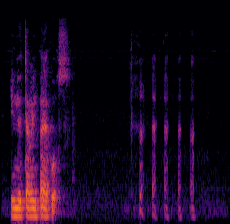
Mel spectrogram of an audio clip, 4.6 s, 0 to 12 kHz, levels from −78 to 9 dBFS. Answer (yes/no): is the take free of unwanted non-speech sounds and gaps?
no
